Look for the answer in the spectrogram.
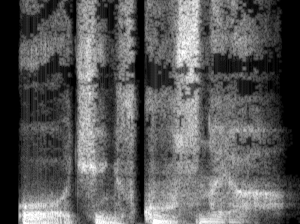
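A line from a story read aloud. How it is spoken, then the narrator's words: Ghoul's hiss. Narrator (Russian): зашипел упырь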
